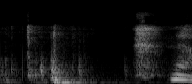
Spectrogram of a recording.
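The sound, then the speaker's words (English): A door swings shut with a solid thud partway through, as people slip inside and the door is closed again, amid brief bursts of people talking and shuffling movement. “Come on, quick, so I can close the door again.”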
